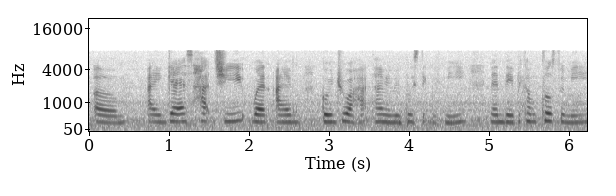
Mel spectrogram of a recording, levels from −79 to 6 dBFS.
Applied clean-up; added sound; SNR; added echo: none; Bus; 12 dB; none.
